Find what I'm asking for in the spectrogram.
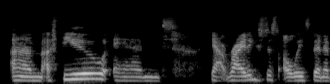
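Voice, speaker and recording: With a Midwestern US accent, a woman talks at a moderate pace and medium pitch against a quiet background. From US Midwest. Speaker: author and staff writer. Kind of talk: interview testimony.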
